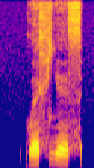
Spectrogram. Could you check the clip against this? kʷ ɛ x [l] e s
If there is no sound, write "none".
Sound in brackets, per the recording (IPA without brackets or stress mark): ʎ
